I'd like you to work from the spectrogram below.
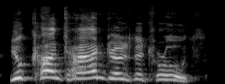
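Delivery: high, slow mock German accent.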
